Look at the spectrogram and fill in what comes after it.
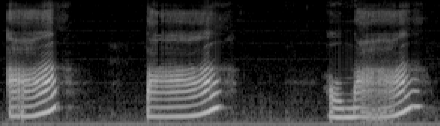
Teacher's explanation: The second tone is a rising tone that starts lower than the first tone and moves up to a high pitch.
